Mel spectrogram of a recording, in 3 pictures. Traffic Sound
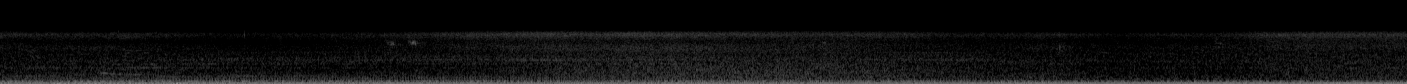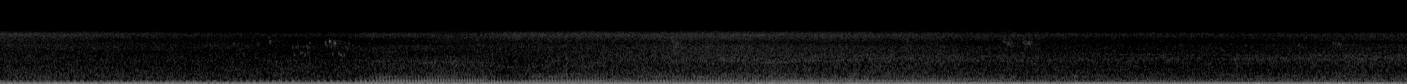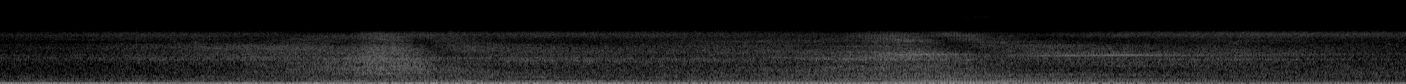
17.0s 42.2s

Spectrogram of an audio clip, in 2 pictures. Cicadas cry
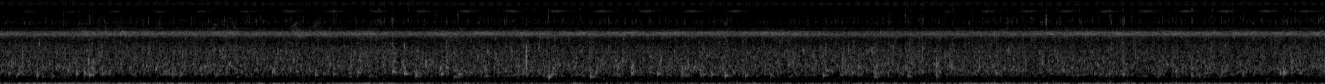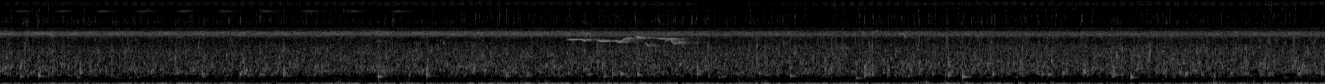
18.6s 20.3s

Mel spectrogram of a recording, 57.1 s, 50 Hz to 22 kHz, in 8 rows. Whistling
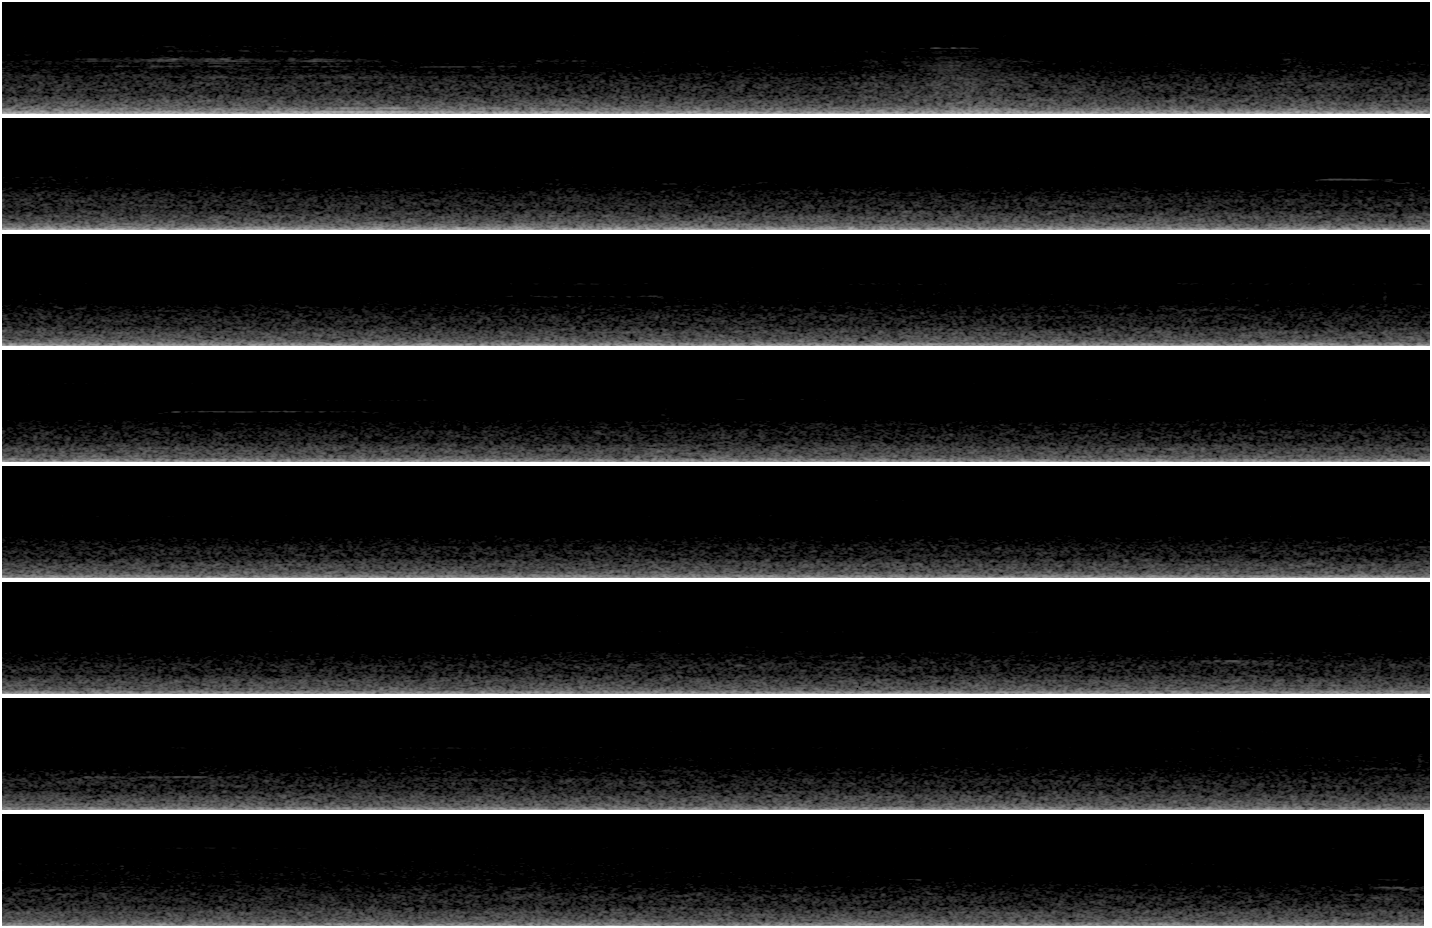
13.7s 14.3s, 22.2s 23.3s

